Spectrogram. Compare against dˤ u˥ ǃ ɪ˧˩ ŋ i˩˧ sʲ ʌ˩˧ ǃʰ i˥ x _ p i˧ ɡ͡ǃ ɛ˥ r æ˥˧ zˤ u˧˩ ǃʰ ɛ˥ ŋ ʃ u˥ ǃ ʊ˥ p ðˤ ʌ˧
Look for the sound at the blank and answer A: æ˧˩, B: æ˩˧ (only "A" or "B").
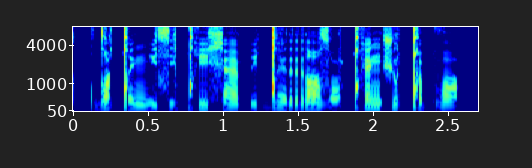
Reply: A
